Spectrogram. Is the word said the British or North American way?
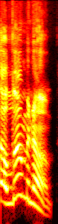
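North American. It is said with the North American pronunciation. The speaker calls it right. "It's aluminum"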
